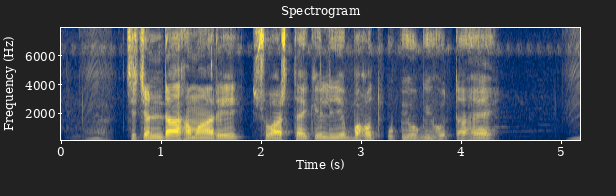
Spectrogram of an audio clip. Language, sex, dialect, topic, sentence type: Hindi, male, Kanauji Braj Bhasha, agriculture, statement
